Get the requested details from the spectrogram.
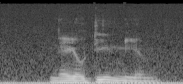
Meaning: neodymium
- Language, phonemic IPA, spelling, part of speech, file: Dutch, /ˌnejoˈdimiˌjʏm/, neodymium, noun, Nl-neodymium.ogg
